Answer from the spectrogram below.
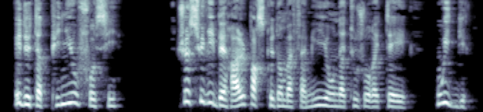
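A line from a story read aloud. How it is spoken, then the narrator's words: Cordial tone. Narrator (French): me dit-il d'un ton cordial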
